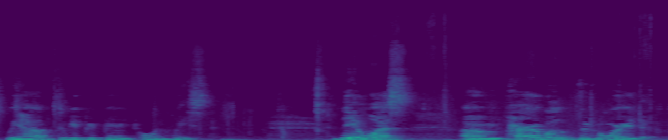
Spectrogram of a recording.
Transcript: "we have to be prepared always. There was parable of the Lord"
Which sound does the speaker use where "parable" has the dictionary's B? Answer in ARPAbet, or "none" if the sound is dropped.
B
